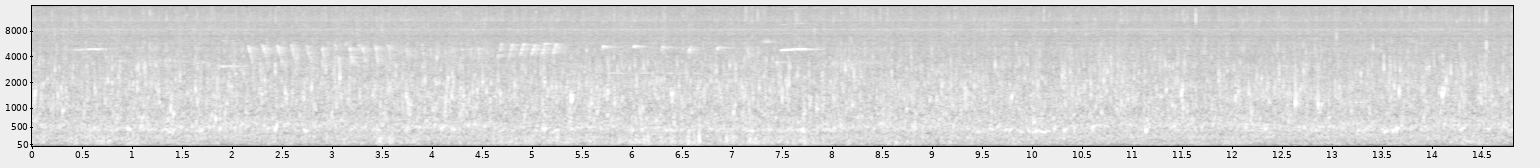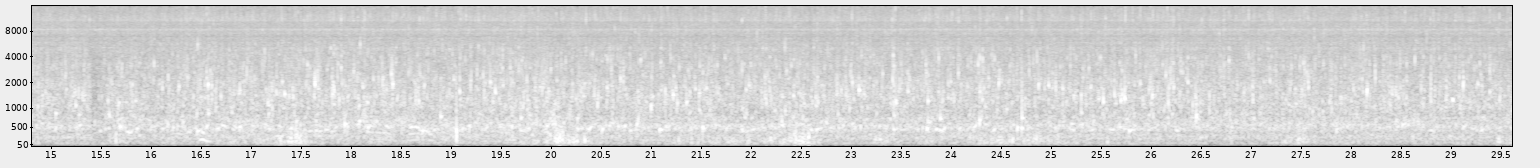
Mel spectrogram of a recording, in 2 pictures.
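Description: Water flowing steadily over a small waterfall, a continuous splashing rush. A bird sings a few high chirps and a short trill in the first several seconds.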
